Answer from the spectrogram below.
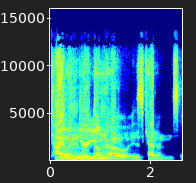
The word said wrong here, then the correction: Thielen: and that is you got to pretend it's pronounced more Thielen. Thielen, your young ho.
